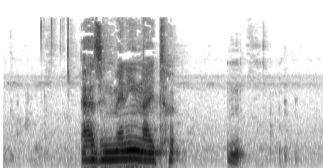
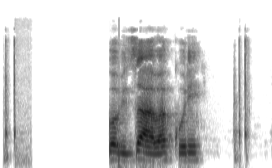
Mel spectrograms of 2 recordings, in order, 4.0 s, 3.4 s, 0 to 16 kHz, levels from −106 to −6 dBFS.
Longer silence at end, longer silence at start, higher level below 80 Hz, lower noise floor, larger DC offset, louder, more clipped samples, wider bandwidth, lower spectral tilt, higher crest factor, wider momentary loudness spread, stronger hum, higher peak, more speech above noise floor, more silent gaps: first, 1.05 s vs 0.35 s; second, 1 s vs 1.35 s; first, -52 dBFS vs -66 dBFS; first, -65 dBFS vs -47 dBFS; neither; first, -15 LUFS vs -22 LUFS; neither; first, 11 kHz vs 9.4 kHz; first, -6 dB/octave vs -3 dB/octave; second, 16 dB vs 22 dB; second, 20 LU vs 25 LU; neither; about the same, -2 dBFS vs -4 dBFS; first, 50 dB vs 26 dB; neither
